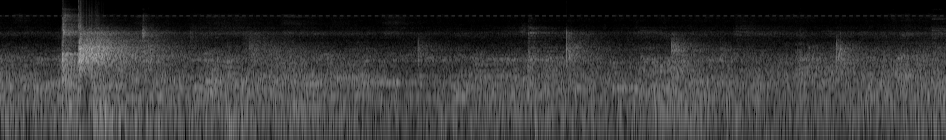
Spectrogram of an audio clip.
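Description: Pool balls click against each other and thud off the cushions as they roll.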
